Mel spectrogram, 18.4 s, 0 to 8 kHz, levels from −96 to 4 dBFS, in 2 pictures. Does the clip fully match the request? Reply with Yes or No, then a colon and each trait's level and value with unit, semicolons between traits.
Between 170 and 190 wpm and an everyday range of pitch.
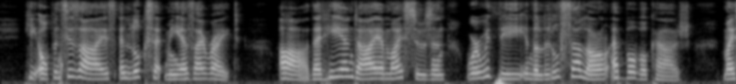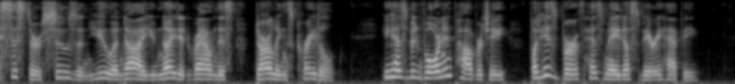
Yes: average, 175 wpm; average, 4.0 semitones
